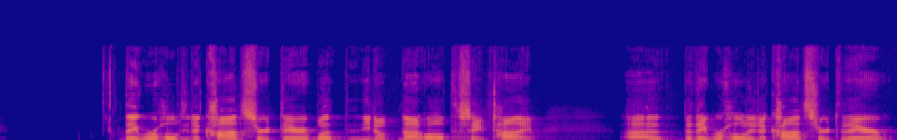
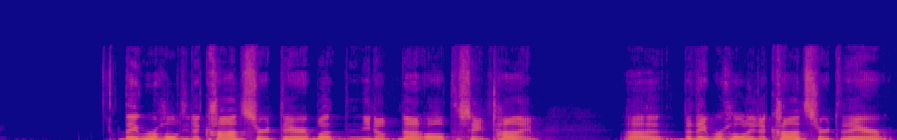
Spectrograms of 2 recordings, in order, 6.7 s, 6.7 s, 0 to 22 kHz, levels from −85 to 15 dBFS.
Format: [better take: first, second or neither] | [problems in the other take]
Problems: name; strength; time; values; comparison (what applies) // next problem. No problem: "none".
second | thin; very; fading below 450 Hz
